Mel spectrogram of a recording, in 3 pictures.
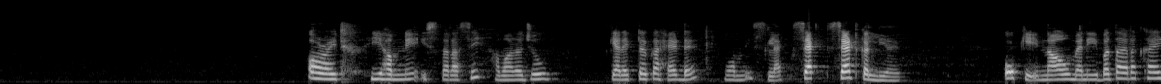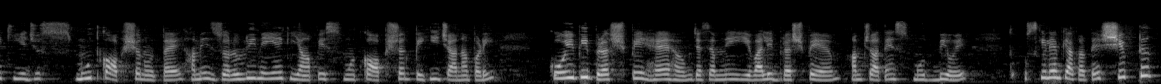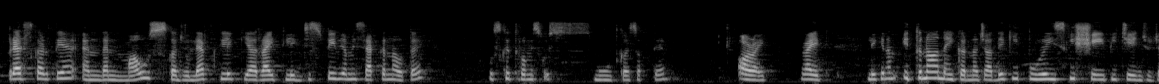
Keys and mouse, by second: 1.3 click, 2.1-3.5 middle drag, 3.5 KP_1, 4.3-6.6 middle drag, 7.1 KP_1, 8.7 middle click, 11.3-13.2 drag, 13.5-15.3 drag, 16.0-17.9 drag, 20.1-21.9 drag, 28.3-30.1 drag, 30.4 ctrl+z, 34.2-34.8 drag.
